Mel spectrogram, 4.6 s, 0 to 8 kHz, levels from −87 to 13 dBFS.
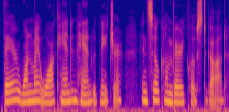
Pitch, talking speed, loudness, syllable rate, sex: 200 Hz, 210 wpm, -17 LUFS, 5.4 syllables/s, female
